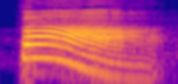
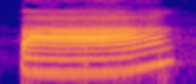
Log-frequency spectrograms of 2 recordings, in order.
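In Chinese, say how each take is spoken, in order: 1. 音高从高降到低。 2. 音高从中到高上升。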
